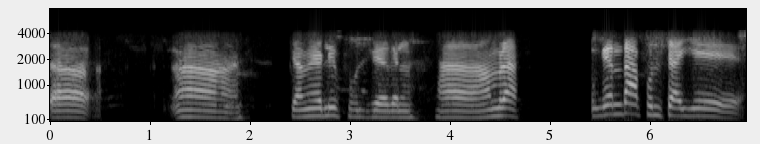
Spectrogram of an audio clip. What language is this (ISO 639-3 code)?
mai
